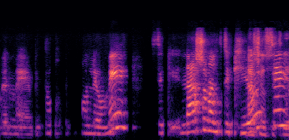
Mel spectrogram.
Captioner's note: non-english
